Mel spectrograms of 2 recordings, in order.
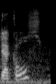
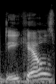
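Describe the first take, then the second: First: The word has a Canadian-style pronunciation. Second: The word has the speaker's usual regional pronunciation.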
